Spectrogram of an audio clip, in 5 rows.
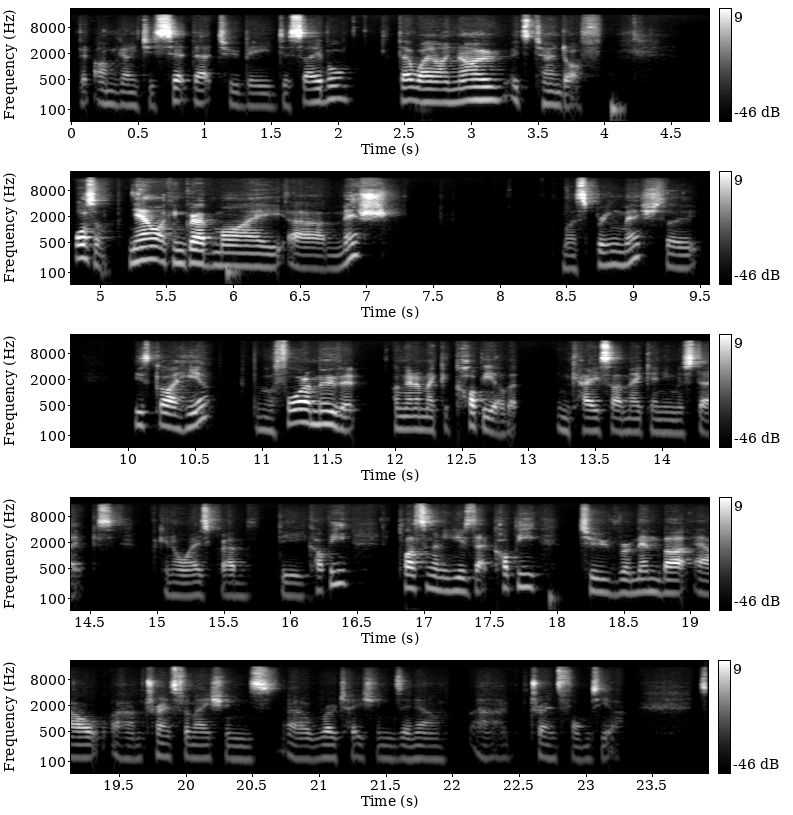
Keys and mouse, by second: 2.2 drag, 9.2 right click.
